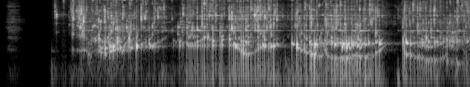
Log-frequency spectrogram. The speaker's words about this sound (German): Ich muss jetzt noch ein bisschen Wasser einschenken.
